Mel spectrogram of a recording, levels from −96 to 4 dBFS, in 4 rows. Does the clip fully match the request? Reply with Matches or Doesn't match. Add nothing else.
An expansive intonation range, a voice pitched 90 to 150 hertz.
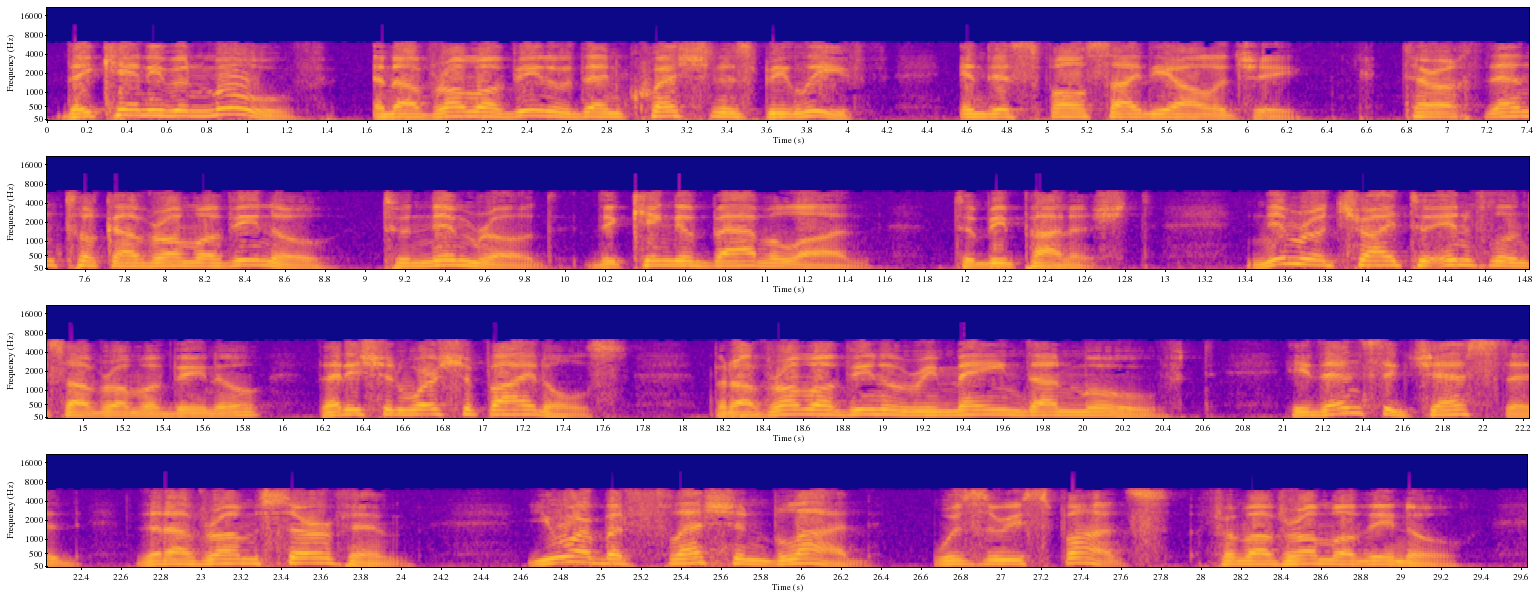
Matches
